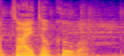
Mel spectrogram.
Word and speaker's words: Tite Kubo: All right, so Taito Kubo, nice.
